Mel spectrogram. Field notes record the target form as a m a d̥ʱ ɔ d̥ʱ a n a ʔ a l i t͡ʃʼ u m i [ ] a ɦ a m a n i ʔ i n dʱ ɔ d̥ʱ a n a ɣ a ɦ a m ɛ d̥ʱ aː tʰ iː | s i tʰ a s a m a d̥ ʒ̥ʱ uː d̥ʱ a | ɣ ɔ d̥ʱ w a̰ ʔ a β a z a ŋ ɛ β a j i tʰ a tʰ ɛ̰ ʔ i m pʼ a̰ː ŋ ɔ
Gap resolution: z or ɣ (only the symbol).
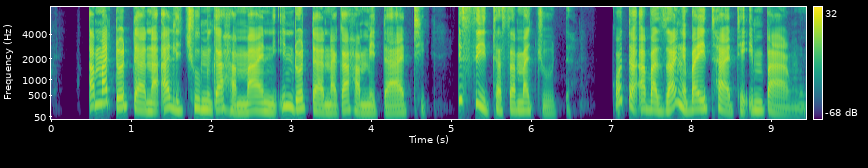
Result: ɣ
